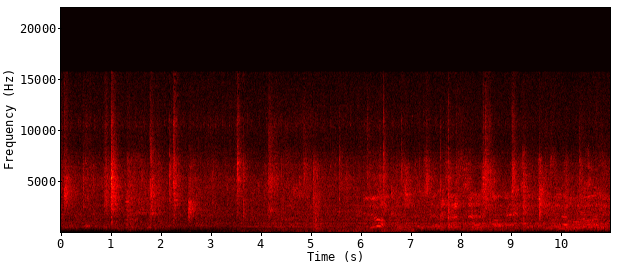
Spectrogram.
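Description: Distant voices of football players talking and calling out across the pitch, with scattered sharp clicks and a low rumble from about four to seven seconds in.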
